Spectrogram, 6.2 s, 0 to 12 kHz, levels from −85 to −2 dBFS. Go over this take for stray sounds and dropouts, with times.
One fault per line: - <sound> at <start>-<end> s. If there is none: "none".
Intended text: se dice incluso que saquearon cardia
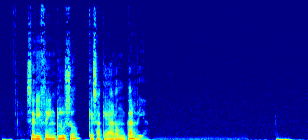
none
